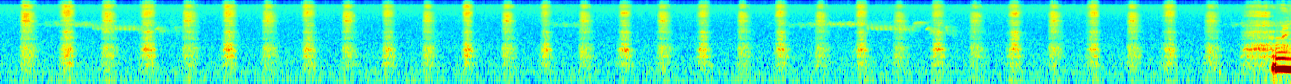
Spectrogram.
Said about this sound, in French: Et on y va, respiration dynamique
